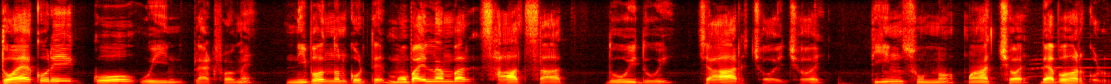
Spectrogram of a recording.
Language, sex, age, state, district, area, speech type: Bengali, male, 18-30, West Bengal, Howrah, urban, read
